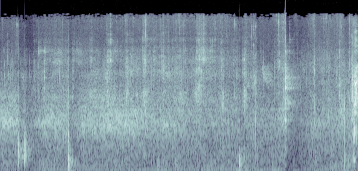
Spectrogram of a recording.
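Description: Wire whisk stirring thick cornmeal batter in a stainless steel bowl: a steady scraping, with several sharp clinks of the whisk against the metal.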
